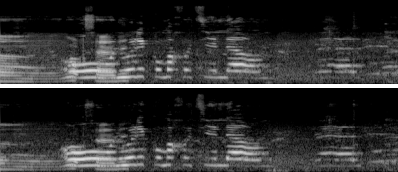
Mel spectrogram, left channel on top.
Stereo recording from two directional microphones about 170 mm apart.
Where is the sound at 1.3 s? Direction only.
75° right (ahead or behind).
